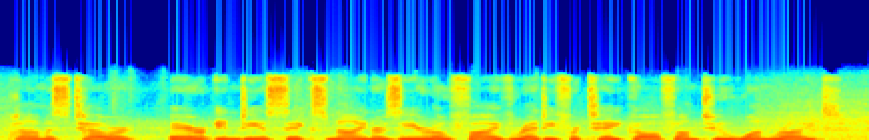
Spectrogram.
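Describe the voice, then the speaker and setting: A woman acts as a businesslike airline pilot over the radio in a flight simulator game. Her calls are procedural, with clear engine-like noise in the background. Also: on the low side, steady tone, brisk, a little mellow, natural voice. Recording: noisy radio with engine-like ambience.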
